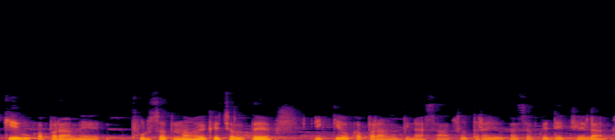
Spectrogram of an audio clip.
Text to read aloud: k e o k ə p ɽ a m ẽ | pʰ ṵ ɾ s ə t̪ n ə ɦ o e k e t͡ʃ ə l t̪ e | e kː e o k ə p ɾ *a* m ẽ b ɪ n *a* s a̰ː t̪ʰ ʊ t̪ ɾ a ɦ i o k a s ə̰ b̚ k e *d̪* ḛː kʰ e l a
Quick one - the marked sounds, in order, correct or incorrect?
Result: correct, correct, correct

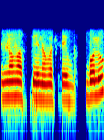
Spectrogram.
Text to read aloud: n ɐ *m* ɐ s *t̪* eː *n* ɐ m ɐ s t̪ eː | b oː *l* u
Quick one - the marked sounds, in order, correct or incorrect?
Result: correct, correct, correct, correct

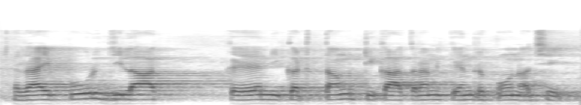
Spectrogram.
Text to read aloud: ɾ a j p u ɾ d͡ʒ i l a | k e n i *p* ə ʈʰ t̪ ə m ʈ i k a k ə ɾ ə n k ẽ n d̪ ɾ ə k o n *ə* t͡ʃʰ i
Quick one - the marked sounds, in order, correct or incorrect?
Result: incorrect: k, correct

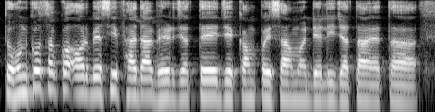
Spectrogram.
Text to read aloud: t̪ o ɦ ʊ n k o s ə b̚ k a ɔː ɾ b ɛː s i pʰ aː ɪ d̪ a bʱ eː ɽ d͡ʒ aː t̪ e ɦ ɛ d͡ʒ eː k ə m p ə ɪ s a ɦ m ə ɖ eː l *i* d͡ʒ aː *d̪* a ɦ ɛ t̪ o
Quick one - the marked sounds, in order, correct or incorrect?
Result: correct, incorrect: t̪

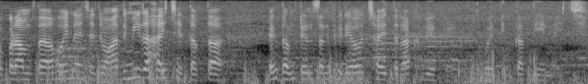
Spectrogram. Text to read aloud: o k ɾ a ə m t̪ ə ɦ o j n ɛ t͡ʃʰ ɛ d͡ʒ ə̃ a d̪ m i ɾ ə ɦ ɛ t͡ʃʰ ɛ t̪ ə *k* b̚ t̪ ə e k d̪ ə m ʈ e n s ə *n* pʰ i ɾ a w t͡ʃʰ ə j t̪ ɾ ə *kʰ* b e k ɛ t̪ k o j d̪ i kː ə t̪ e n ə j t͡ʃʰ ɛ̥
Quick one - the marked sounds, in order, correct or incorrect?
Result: incorrect: none, correct, correct

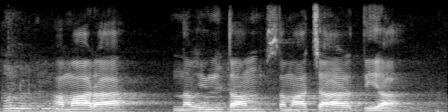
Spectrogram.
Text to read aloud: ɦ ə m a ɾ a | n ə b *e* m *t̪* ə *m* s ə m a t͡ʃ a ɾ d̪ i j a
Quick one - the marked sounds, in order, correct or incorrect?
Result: incorrect: i, correct, correct

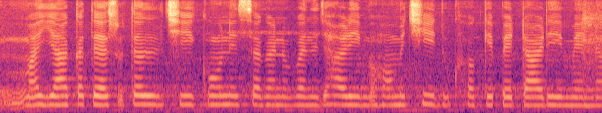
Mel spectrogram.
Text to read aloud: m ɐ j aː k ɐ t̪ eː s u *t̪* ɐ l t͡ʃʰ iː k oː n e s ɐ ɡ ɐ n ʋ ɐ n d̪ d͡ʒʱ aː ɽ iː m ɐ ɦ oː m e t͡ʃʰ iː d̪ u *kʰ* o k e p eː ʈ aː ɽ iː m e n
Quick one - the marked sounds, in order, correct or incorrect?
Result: correct, correct

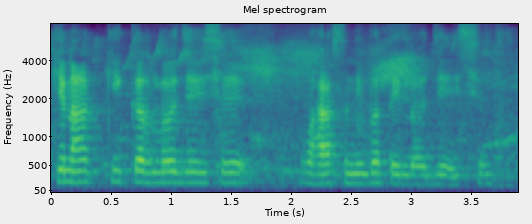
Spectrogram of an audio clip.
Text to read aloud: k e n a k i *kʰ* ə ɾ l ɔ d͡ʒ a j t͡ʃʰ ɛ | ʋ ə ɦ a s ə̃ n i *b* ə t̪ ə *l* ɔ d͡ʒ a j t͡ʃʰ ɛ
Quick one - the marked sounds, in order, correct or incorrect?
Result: incorrect: k, correct, correct

